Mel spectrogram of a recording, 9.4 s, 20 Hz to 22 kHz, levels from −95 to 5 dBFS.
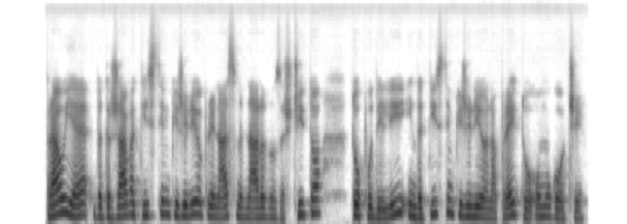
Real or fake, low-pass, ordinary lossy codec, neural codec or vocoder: fake; 19.8 kHz; none; autoencoder, 48 kHz, 32 numbers a frame, DAC-VAE, trained on Japanese speech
